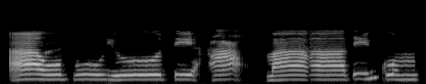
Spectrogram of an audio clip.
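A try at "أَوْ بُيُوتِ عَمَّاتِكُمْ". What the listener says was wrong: Bukan akma tapi amma. Amatikum.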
